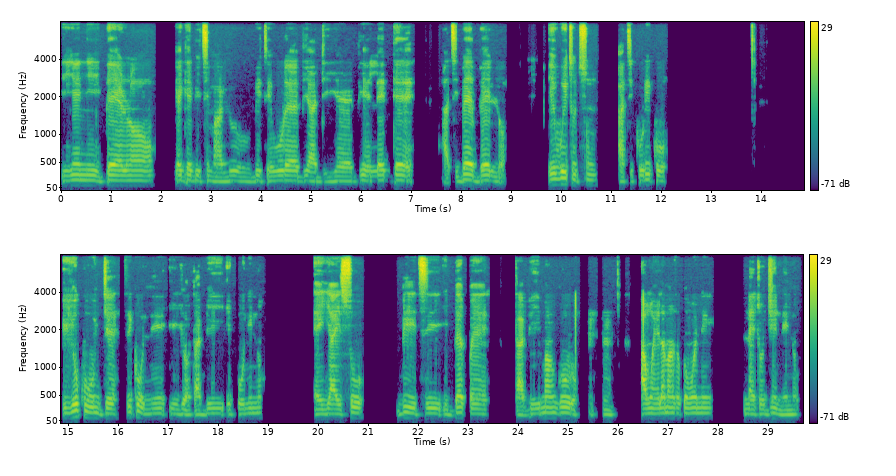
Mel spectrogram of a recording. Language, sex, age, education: Yoruba, female, 15-29, tertiary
